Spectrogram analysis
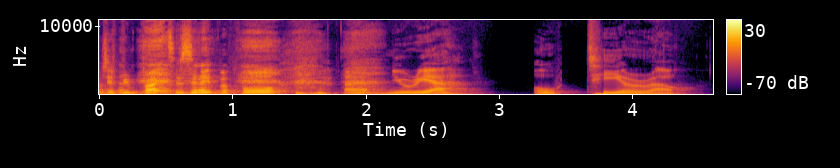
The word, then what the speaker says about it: Nuria Outeiral: Nuria Outeiral. Say it fast. Outeiral. Better, Nuria Outeiral. It's just complicated. It's fine. You said right.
